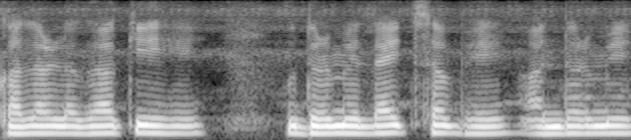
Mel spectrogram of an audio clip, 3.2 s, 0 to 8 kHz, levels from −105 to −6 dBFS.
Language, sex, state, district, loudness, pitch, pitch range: Hindi, male, Arunachal Pradesh, Longding, -14 LUFS, 155 Hz, 150-155 Hz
